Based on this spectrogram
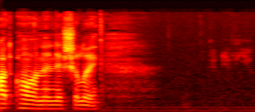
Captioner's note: speaking French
